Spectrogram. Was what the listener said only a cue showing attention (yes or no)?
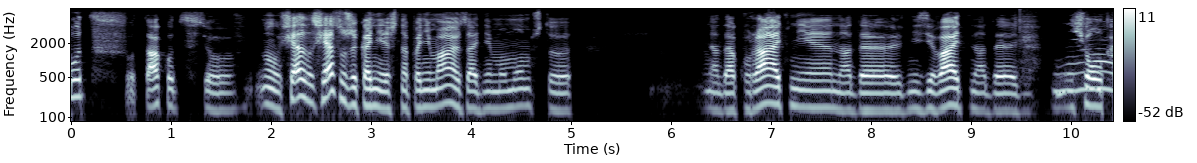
no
